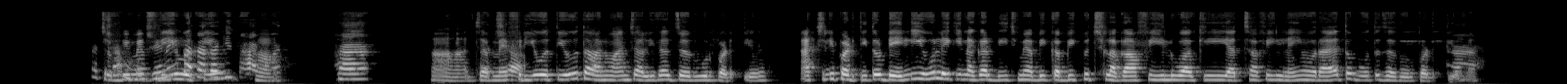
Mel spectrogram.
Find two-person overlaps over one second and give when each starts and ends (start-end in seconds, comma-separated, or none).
1.0-2.9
